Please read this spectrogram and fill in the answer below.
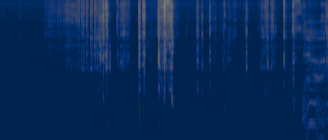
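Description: Scissors cutting through thin cardboard packaging in a series of snips.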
